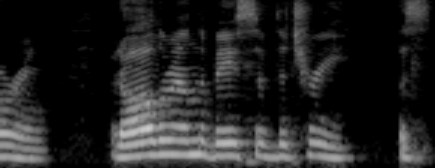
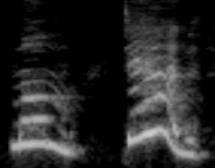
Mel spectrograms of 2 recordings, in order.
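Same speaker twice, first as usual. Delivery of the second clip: high, loud call to her parents; shouting; 13 semitones higher, 5 dB louder than usual. A narrator's reading. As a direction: call out across the park. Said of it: "she shouted".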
